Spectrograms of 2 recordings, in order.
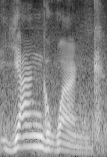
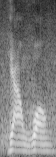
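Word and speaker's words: Yangwang: is another new brand I'm reading it as Yang Wang and any car brand with the name Wang in the title gets my vote I think it's actually pronounced Yan Wang anyhow they're actually owned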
